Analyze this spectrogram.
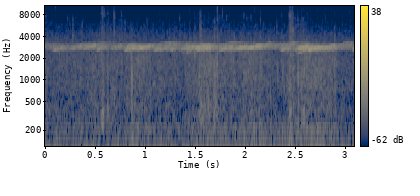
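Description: A dense chorus of spring peeper frogs where a road crosses a stream, high shrill peeps blurring into a steady drone, over a background hiss of rushing water, light rain and wind in the trees. No one speaks.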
